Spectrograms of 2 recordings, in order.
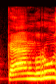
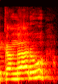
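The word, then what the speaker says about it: kangaroo: हिंदी में कंगारू होता है और इंग्लिश में कैंगरू होता है।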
